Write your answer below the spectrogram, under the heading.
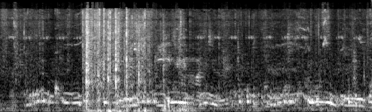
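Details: Soft, low rolling coos from a Jacobin pigeon in an indoor space, repeated in wavering phrases, with a short burst of rustling or flapping early on and faint background voices.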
